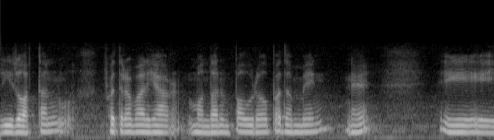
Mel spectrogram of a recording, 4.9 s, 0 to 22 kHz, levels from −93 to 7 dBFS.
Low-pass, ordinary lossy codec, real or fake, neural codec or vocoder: 7.2 kHz; none; fake; codec, 24 kHz, 0.9 kbps, WavTokenizer, medium speech release version 1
